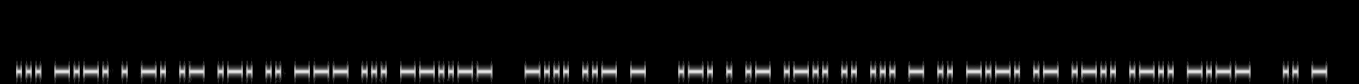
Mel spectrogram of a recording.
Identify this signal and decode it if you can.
Morse code, heard as a keyed tone, about 25 wpm, 600 Hz. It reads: SCENARIOS, BUT REALISTICALLY IT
